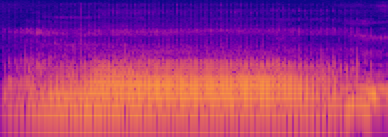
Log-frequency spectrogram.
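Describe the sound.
Deep, rough growl attributed to a Rougarou, a werewolf-like creature, held steadily for about four seconds at strong volume with a rumbling, pulsing texture, tailing off with a brief lower snarl at the end.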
